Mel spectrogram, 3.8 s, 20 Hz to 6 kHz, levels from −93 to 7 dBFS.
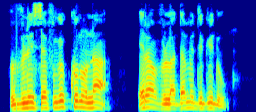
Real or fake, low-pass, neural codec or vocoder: real; 5.4 kHz; none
